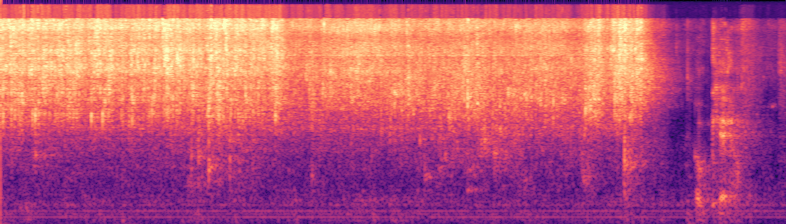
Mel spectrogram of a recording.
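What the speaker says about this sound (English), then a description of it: "Okay, I just rinse my hands off." A running tap rinsing hands in a kitchen sink while cooking, a steady close hiss of water that cuts off near the end, with faint background hum.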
